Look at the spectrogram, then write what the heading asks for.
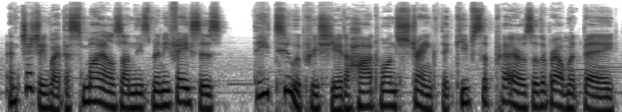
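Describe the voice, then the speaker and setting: A man reading the lines of an earnest young male scholar in his own voice, with formal, archaic phrasing and a voice that is going hoarse. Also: medium pitch, animated, fairly quick, soft background music, lightly acted. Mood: solemn. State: losing his voice.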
